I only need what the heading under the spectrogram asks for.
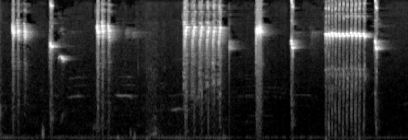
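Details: Crimson sunbird (sepah raja) varied song for training: bright high chips and falling double notes, a fast chattering cluster, then a long, very rapid rattling trill of high ticks; faint background thumps.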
